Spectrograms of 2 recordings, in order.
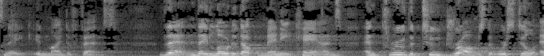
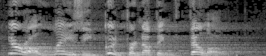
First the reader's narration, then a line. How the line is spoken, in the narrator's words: Greencoat shouted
